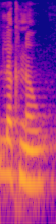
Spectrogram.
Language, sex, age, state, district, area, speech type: Hindi, female, 30-45, Uttar Pradesh, Prayagraj, rural, spontaneous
